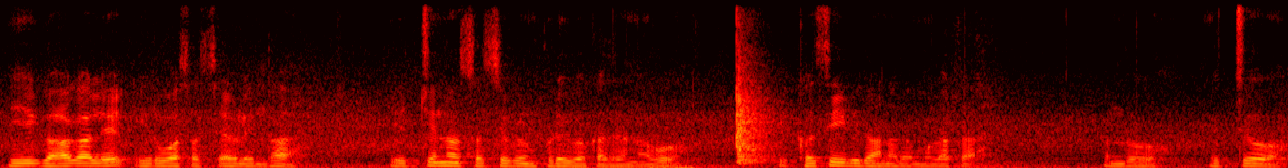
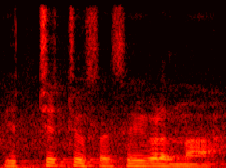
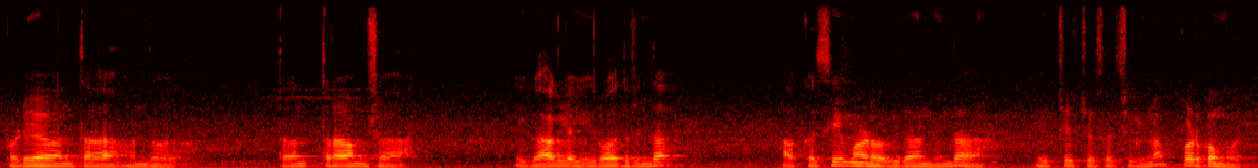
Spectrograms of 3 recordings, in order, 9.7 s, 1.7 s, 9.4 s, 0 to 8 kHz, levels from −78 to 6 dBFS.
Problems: background sounds at intervals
